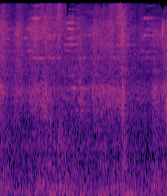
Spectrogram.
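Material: Nothing is struck.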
